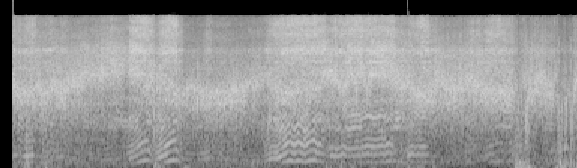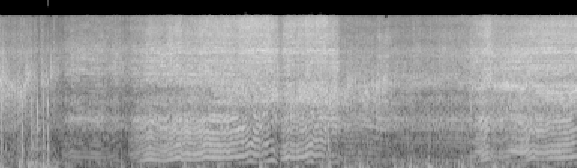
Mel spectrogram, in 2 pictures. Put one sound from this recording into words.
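A dirt bike engine revs up and down loudly close by.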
